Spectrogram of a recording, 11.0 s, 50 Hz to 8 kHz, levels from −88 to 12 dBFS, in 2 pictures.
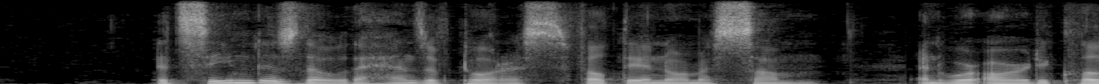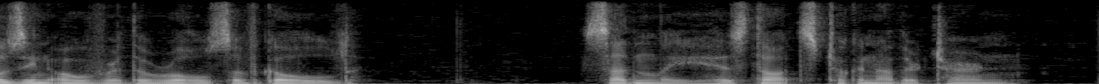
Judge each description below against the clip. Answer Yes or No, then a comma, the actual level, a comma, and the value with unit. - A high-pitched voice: No, very low, 95 Hz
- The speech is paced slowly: No, average, 145 wpm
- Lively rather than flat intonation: No, average, 3.4 semitones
